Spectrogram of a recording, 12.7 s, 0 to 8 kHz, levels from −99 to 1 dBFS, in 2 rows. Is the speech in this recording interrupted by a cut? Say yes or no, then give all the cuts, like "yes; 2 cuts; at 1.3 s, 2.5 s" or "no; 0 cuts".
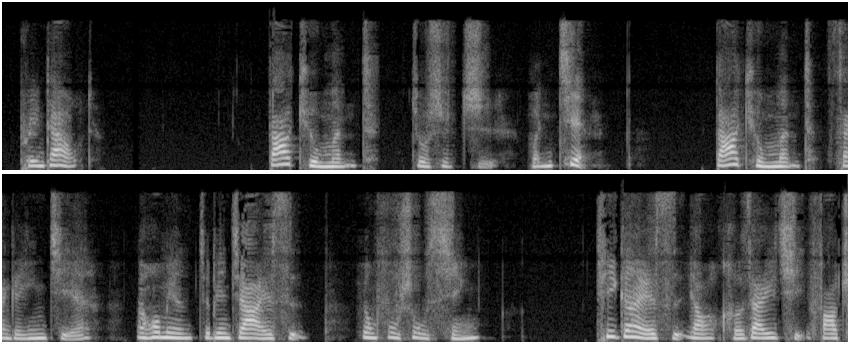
no; 0 cuts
